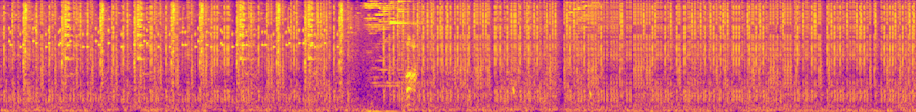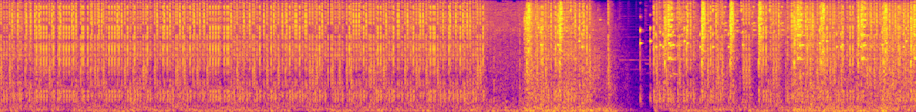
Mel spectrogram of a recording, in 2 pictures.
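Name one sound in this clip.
Cartoon balloons pop in rapid, constant bursts.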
